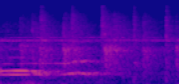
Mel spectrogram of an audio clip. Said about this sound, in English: Hey, give a round of applause if you've ever been to a Dead Room Comedy show.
